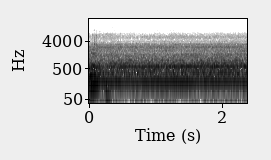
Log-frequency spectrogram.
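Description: A steady electrical hum: a low tone with a fainter higher one, unchanging throughout.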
